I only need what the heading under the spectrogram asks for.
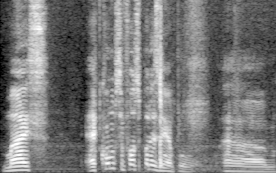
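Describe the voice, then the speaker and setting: A man from Brazil giving casual advice as a co-host, chatty and relaxed, laughing often as he talks. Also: a little high, slow pace. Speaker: co-host, Korean teacher. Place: inside a moving car. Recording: faint car noise. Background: faint vehicle noise.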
